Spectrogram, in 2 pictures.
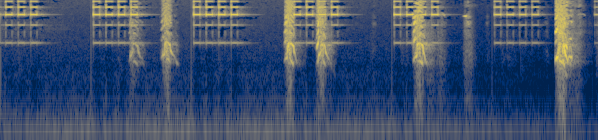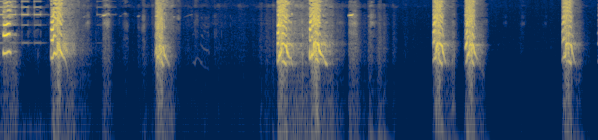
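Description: A small chihuahua doodle barks frantically and jumps, firing off sharp, high-pitched yaps in rapid irregular bursts. Repeated electronic beeping and a low rumble run underneath during the first half.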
